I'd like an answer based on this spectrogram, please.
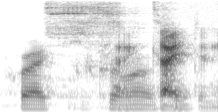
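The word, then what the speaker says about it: chitin: Kitan kitan. Yeah, kite. Yeah, it's spelled chitten but it's kitan.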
